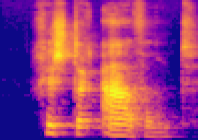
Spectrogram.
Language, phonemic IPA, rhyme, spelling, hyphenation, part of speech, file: Dutch, /ˌɣɪs.tə.rə(n)ˈaː.vɔnt/, -aːvɔnt, gisterenavond, gis‧te‧ren‧avond, adverb, Nl-gisterenavond.ogg
- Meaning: yesterday evening, last evening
